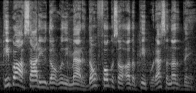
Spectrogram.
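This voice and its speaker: A man's voice: fairly high pitch, big pitch swings, fast, fairly bright tone, soft background music. Laid-back New man, motivational chat. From New York. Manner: laid-back, slangy, calls listeners bro. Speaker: live-stream host. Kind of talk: casual motivational live-stream chat.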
